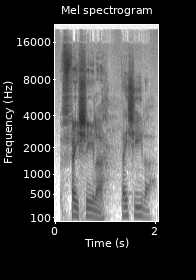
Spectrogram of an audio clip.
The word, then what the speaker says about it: Fèis Ìle: always struggle on this Fila Fila nice you're always good on think like like Sheila's Wheels good old good old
